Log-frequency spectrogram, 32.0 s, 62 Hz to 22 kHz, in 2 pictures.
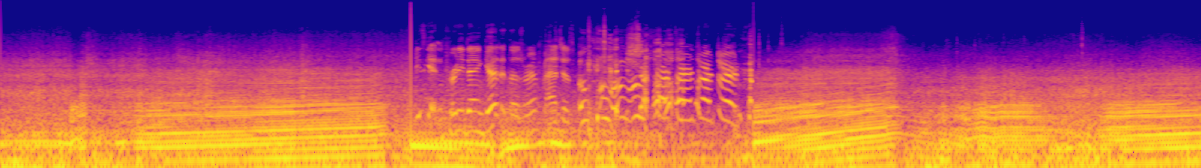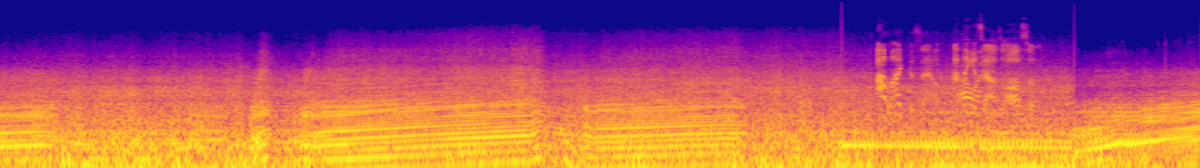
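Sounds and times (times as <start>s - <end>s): car engine accelerating: 0.0s - 32.0s.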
